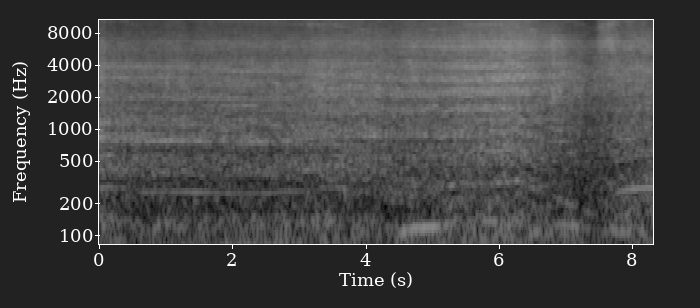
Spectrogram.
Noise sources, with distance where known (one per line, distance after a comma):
large-sounding engine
